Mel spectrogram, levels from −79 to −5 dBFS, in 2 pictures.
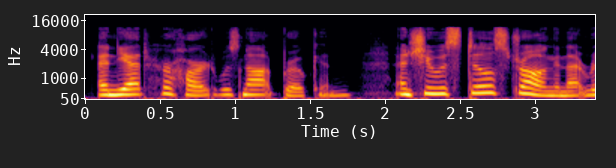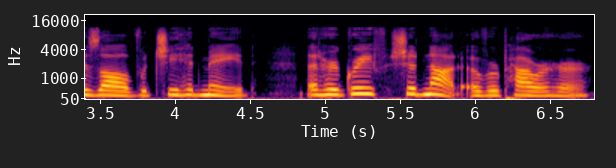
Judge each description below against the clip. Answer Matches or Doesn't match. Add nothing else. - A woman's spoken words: Matches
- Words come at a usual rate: Doesn't match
